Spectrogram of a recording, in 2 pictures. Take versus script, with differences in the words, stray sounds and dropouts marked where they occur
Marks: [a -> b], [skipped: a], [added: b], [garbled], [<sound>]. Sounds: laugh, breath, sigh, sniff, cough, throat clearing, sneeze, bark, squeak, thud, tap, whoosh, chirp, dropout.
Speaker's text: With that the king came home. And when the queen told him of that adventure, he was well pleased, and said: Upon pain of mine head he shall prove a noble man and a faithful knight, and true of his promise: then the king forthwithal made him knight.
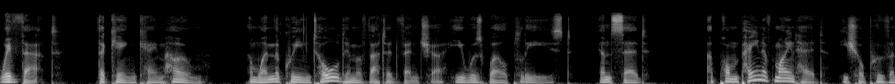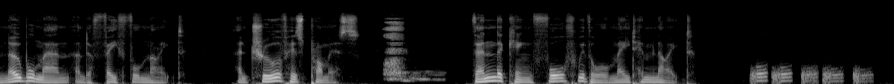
With that the king came home. And when the queen told him of that adventure, he was well pleased, and said: Upon pain of mine head he shall prove a noble man and a faithful knight, and true of his promise: [sniff] then the king forthwithal made him knight. [laugh]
